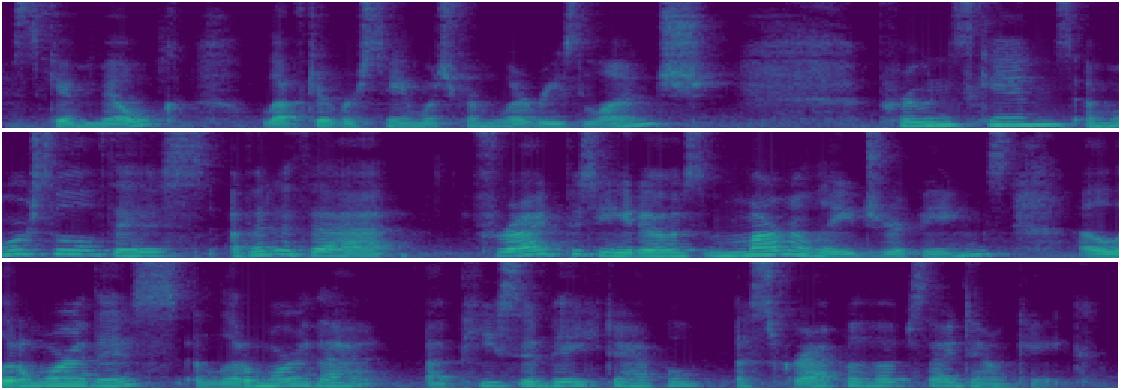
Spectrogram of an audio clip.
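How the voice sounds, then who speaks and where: A woman reading a children's storybook aloud as a teacher, deliberate and explanatory as she addresses young listeners. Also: medium pitch, animated, darkish tone, a little hiss or hum.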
